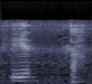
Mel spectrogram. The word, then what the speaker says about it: eta: Esta letra é conhecida como a letra minúscula, a pronúncia é eta.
